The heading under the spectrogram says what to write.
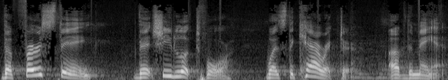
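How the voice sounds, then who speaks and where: A woman panelist replying at a public event in a deliberate, measured and frank manner. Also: low voice, big pitch swings, mellow. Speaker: panel speaker.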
